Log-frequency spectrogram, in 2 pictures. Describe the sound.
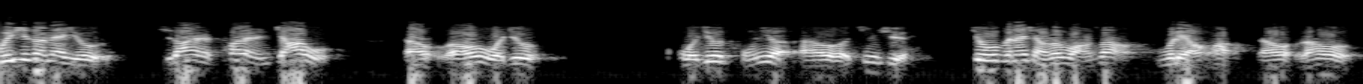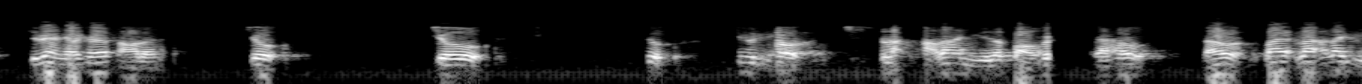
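A caller's voice comes through a phone line with a very poor signal, thin and band-limited, with choppy, stuttering phrases and abrupt gaps as the connection breaks up the speech.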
